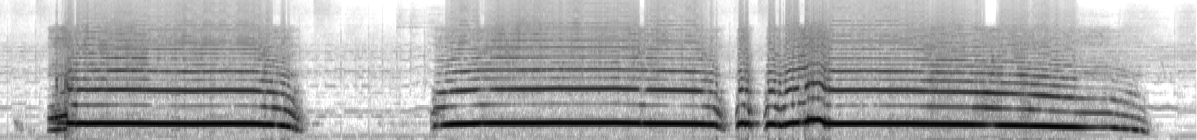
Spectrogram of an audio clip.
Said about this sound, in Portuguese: Eu tenho um chofar aqui, vou mostrar para vocês, mas vou tocar só um pouquinho, só para terem uma ideia, né? Gosto de imitar um lobo com esse aqui.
